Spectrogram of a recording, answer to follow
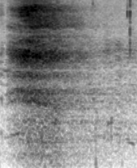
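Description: A Quran reciter drawing a long, deep breath close to a handheld microphone between recited phrases. It swells over the first half second and fades away by about a second and a half.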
